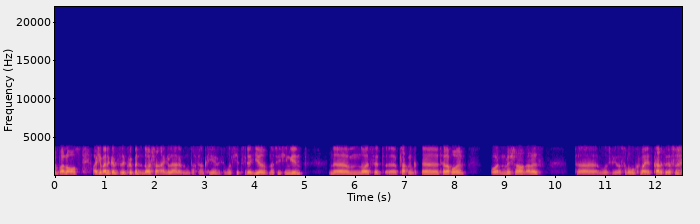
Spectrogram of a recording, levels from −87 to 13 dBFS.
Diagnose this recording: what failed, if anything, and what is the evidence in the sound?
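Nothing failed; the sound shows only the ordinary telephone band with nothing above 3.8 kHz.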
